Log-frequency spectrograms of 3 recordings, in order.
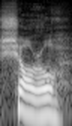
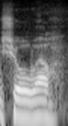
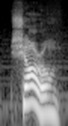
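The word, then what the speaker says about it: Shorwell: and she told me it's sure well not choral and it's always been shawwell so there you go just that some locals pronounce it shorel so it's either all well another half an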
